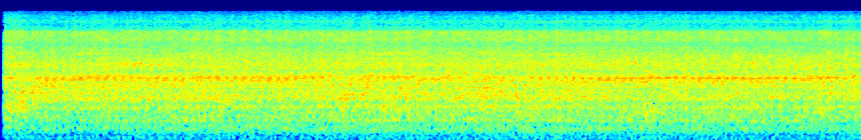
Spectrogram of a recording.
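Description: Theragun percussive massage gun running at its default speed: a loud, steady mechanical buzz with a high whine that holds unchanged.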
